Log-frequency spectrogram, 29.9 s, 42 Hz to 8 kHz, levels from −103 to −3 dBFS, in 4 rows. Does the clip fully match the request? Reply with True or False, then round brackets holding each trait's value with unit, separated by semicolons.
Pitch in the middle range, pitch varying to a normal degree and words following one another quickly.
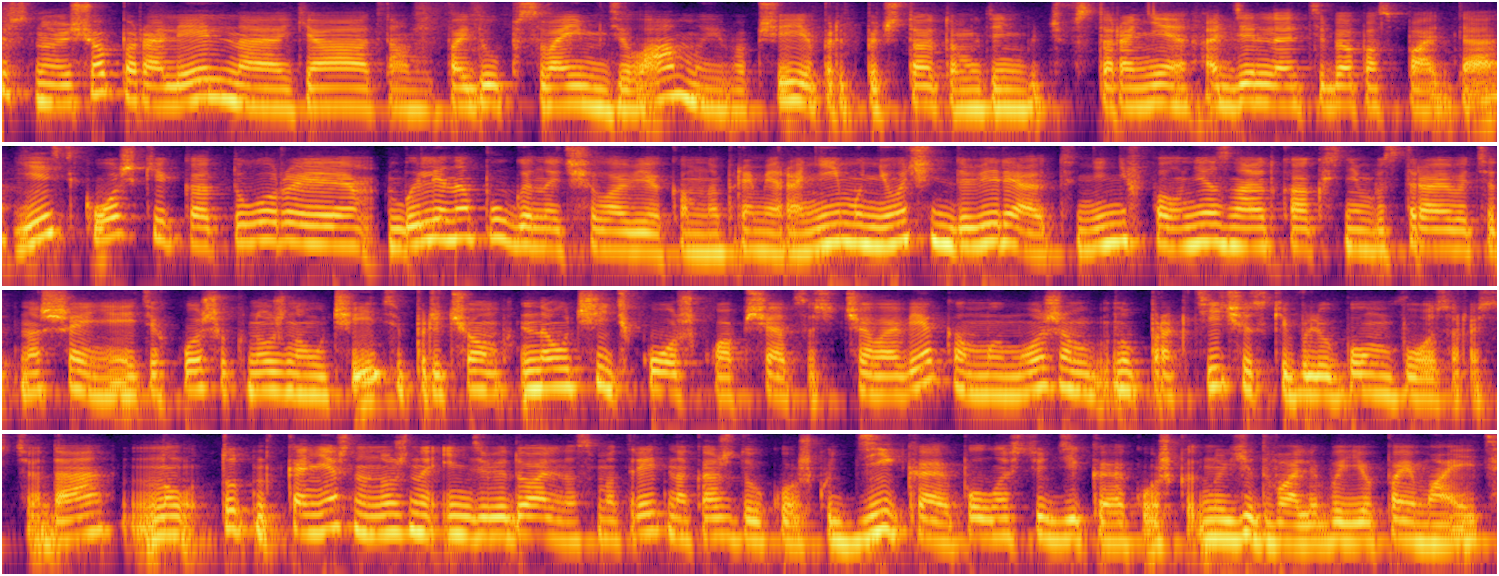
True (175 Hz; 3.4 semitones; 165 wpm)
